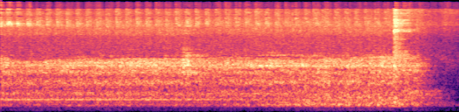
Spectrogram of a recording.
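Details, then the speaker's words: Magic Chef washer after its motor was rebuilt with new bushings (the old ones dragged): steady hum and churning swish on a large cycle loaded with blankets, running normally under heavy load. "ya pusimos a trabajar la máquina le pusimos un cico grande y le pusimos cobijas para ver que aguante el motor lo pesado"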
